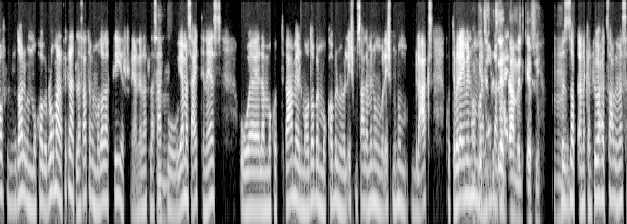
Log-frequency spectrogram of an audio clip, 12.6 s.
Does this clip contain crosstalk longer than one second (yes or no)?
no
